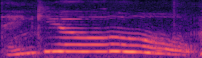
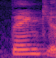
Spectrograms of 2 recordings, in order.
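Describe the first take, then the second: First: High, drawn-out, dainty thank you; prissy thanks. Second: Said in the usual way. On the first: Retold or imitated. To cellmates calling her pretty, a high, prim mock-gracious thank you. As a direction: accept the compliment like a princess.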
